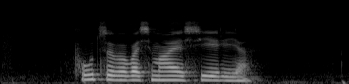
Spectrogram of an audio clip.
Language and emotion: Russian, neutral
